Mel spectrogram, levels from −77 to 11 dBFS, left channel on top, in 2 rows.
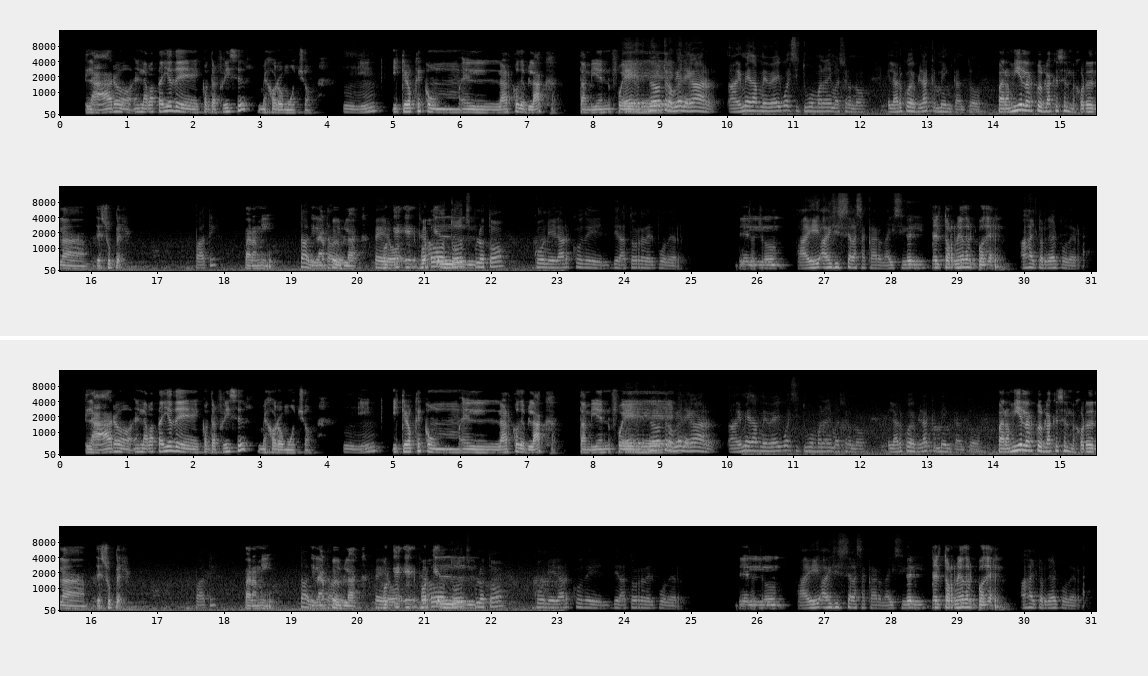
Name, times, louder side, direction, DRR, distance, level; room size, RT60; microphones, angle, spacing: voice 1, 0.4-4.0 4.5-4.7 5.0-7.4 7.8-9.2 14.1-16.6 18.3-18.8 19.3-20.0 20.4-21.8 25.7-26.3 28.2-29.8, right 1 dB, 15° right, 0.9 m, -24 dB
voice 2, 4.2-4.8 8.4-12.1 12.4-13.9 17.6-17.9 19.1-19.9 20.3-22.3 22.7-24.9 25.7-26.3 26.6-28.5 29.2-29.3 30.0-30.9, left 2 dB, 30° left, 0.6 m, -28 dB
sound 1, 10.2-23.1, right 4 dB, 75° right, 0.6 m, -42 dB
21.0 x 15.0 x 2.3 m
head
